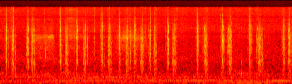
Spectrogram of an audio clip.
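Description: A small, hollow, printed cardboard Instax film box is held in one hand and tapped rapidly with the fingertips and nails of the other. About two dozen short, dry, bright clicks sound in an irregular rhythm over a quiet low background, each dying away almost at once.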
